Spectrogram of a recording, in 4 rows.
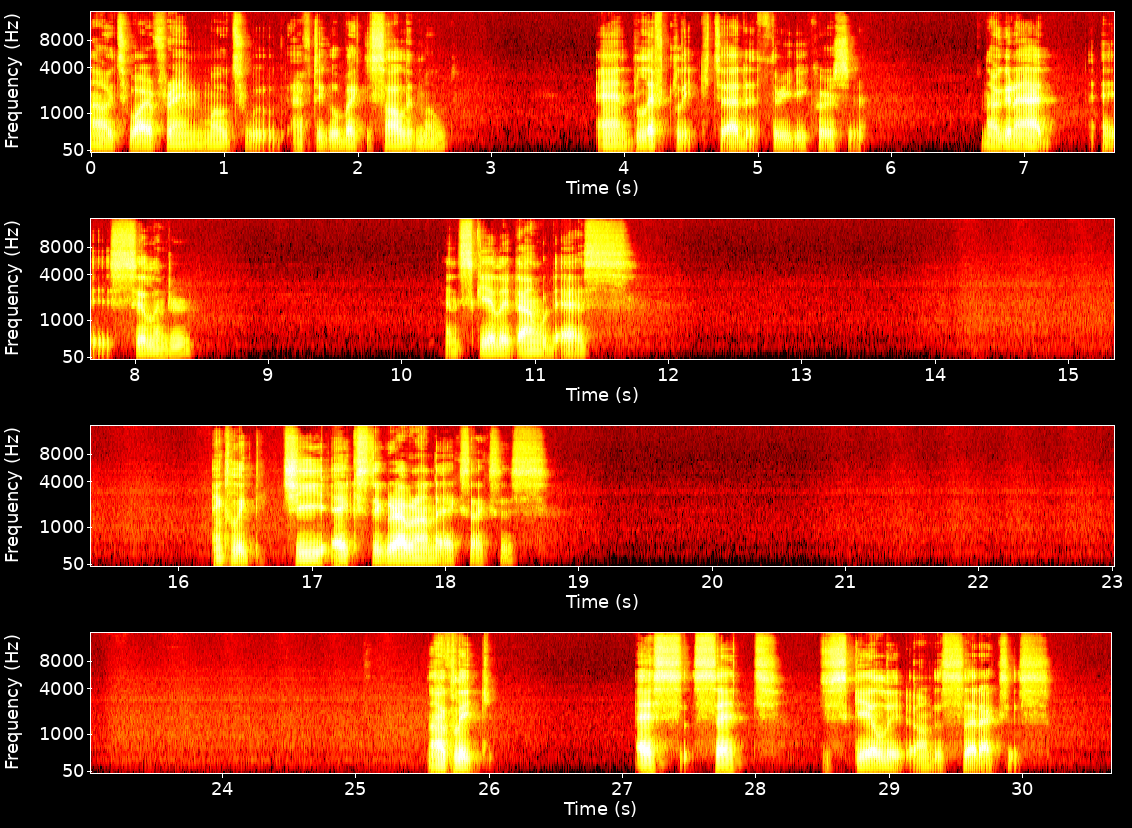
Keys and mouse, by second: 0.1-0.5 middle drag, 2.3-2.9 middle drag, 3.8-5.2 drag, 5.4 click, 5.5 middle click, 7.7-8.8 middle drag, 10.6 middle click, 12.7 s, 15.0-15.8 drag, 15.8-16.7 middle drag, 20.4 g, 27.0-28.6 middle drag, 30.4 s.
